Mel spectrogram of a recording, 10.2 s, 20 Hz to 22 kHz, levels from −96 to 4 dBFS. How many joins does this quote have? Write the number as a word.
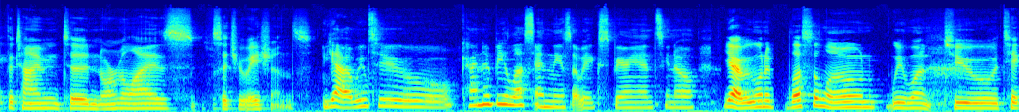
five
